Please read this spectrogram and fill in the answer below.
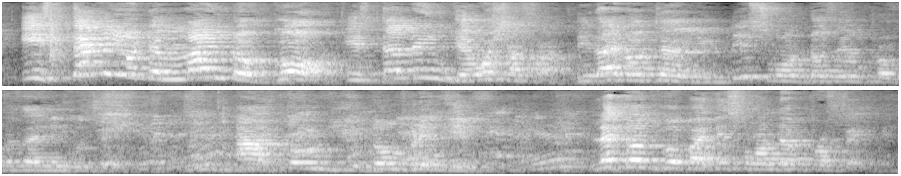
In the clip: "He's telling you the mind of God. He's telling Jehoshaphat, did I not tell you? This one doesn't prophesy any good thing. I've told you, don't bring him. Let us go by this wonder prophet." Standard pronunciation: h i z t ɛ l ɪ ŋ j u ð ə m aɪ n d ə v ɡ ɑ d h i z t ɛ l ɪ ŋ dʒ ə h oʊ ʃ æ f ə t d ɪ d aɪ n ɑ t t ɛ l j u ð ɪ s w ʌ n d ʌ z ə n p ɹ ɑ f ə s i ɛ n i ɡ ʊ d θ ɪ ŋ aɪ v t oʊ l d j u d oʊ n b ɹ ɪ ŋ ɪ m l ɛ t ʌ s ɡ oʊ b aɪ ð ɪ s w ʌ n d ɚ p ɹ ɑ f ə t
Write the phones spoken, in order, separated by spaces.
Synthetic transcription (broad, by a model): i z t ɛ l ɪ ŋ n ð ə m aɪ n d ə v ɡ ɑ d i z t ɛ l ɪ ŋ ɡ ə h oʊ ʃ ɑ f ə d ɪ d aɪ n ɑ t t ɛ l j u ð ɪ s w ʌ n d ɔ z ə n p ɹ ɑ f ə s i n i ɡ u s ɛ aɪ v t oʊ l d j u d oʊ n b ɹ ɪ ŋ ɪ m l ɛ t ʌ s ɡ oʊ b aɪ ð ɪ s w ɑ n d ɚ p ɹ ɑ f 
